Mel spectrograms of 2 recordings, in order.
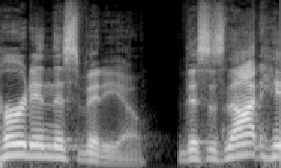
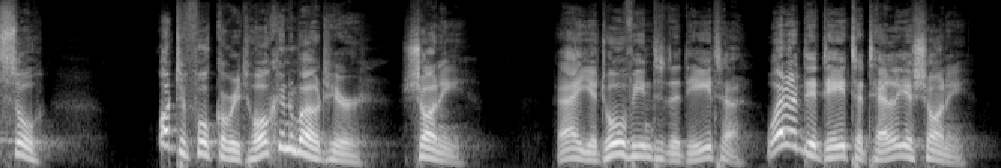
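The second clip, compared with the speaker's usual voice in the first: put-on Irish accent. Speaker voicing McDermott questioning Shawnee about the data; Irish accent as McDermott. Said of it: "Should I go Irish?".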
